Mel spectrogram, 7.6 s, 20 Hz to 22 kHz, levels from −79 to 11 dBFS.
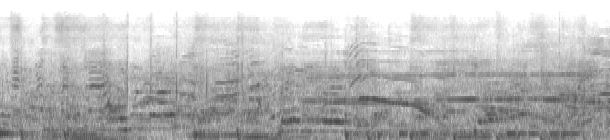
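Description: No technical faults are audible anywhere in the clip.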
